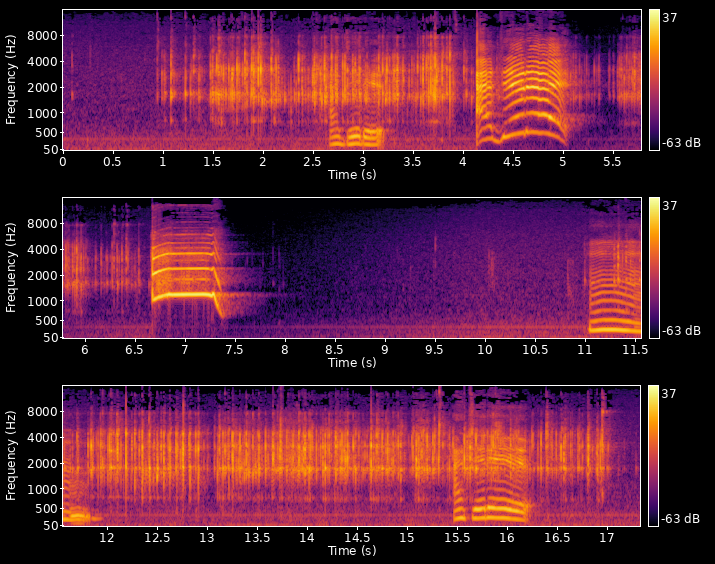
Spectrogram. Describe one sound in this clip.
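Ice rattles and clinks as a straw stirs a drink.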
